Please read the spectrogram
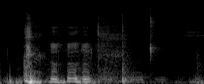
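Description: A low murmured voice, then a single sharp snap about one and a half seconds in.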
